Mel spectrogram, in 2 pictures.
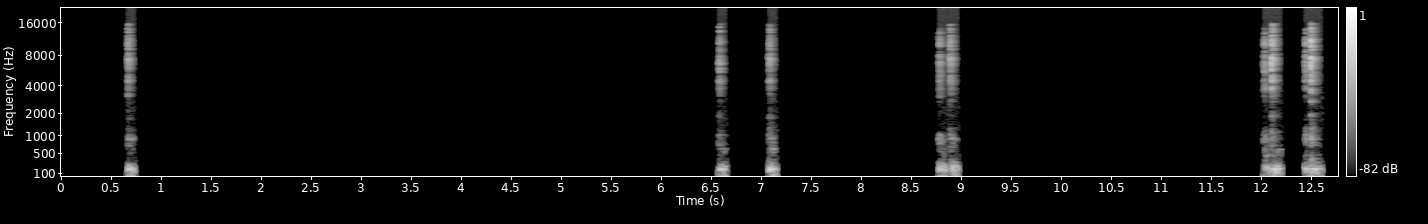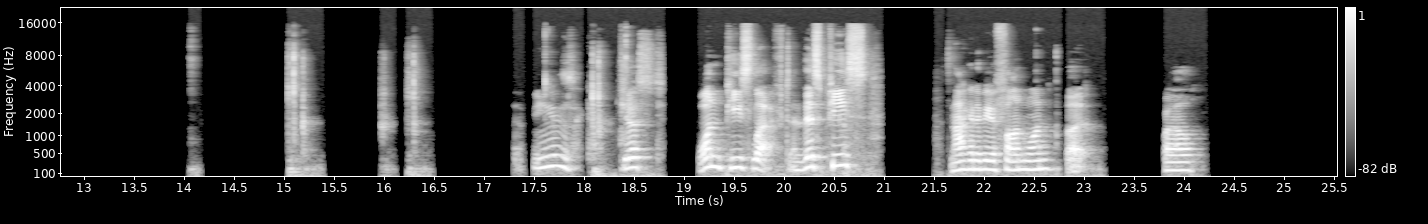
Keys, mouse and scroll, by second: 0.5 click, 2.0 right click, 3.4 click, 4.2 q, 6.4 click, 7.3 middle click, 8.7 click, 9.0 right click, 11.9 click, 12.6 middle click, 13.0 scroll down 1, 13.2 middle click, 13.8 click, 14.2 middle click, 18.0 h, 18.2 click, 22.4 middle click, 25.3 Tab.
